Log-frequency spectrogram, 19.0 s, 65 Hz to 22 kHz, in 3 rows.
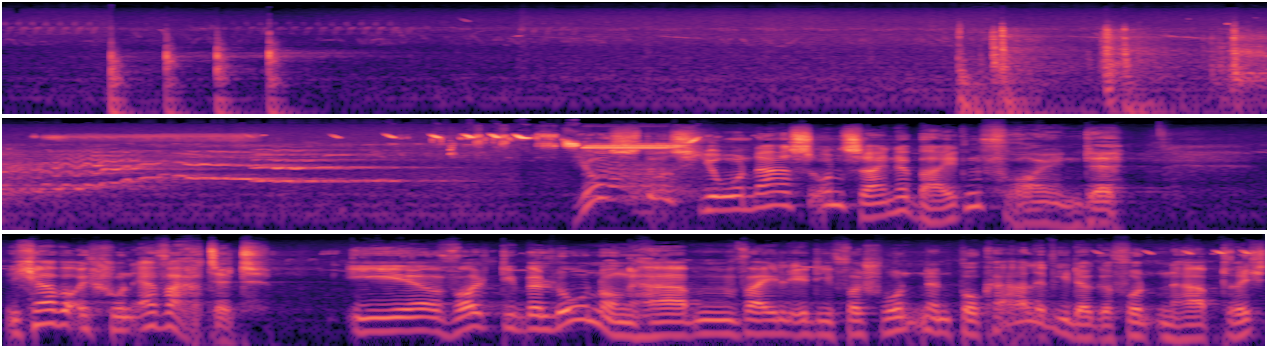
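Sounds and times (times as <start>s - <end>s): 
knocking on the door of a dilapidated manor house: 0.6s - 1.6s, 4.8s - 6.5s
faint high chirps: 5.9s - 9.8s
speech: 9.2s - 18.9s.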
